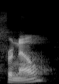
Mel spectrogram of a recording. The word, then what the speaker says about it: Fresnel: And I know it's spelled Fresnel, but it's a French word, so it's pronounced Fresnel.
